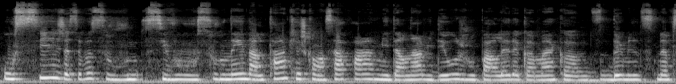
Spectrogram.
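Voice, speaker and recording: A woman's voice: on the high side, darkish tone, a little hiss or hum. A woman with a Québécois French accent chatting casually to viewers as a vlogger, informally peppering her talk with English words.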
